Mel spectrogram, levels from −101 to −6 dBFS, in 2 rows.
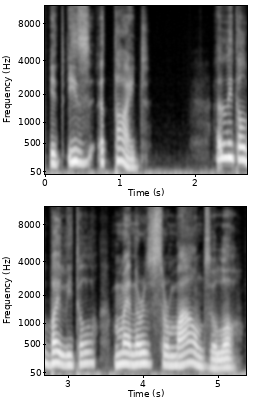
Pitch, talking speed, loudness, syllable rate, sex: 165 Hz, 125 wpm, -17 LUFS, 3.7 syllables/s, male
